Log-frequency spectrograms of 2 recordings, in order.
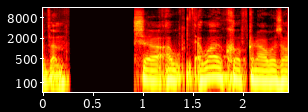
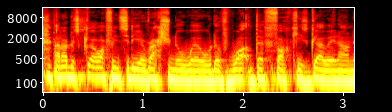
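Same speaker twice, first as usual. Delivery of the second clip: ordinary delivery, nothing marked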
